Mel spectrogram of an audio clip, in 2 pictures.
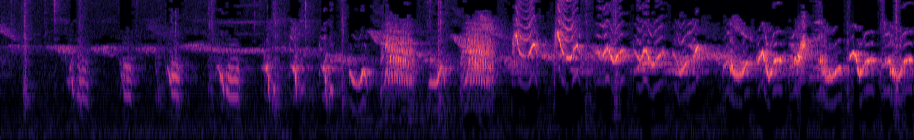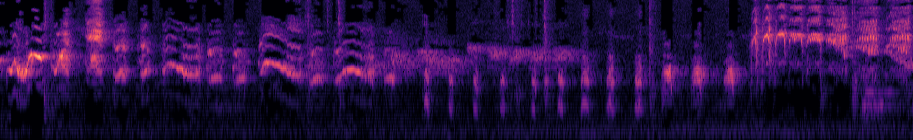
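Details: Chinese hwamei described as wambi kembang, singing vigorously with wings open: a dense, tumbling medley of chirps, trills and whistled phrases that builds in the middle and ends in a high, buzzy burst.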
